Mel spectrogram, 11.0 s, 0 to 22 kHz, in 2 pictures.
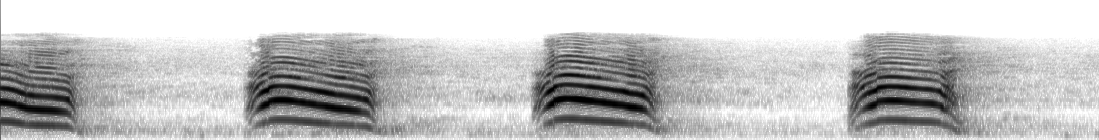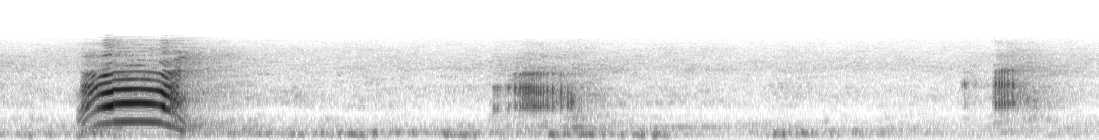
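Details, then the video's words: Iberian lynx, call recorded 3 December 2021: five strong, arching, hoarse wails spaced about every 1.5 seconds, followed by two faint short notes and near silence. "La "llamada" del lince"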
